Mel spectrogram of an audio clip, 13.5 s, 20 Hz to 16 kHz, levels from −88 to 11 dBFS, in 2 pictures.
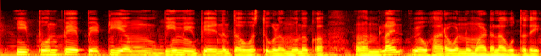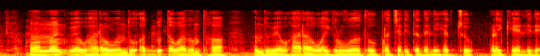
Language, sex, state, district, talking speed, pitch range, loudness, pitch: Kannada, male, Karnataka, Bijapur, 100 wpm, 105-120 Hz, -13 LUFS, 105 Hz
